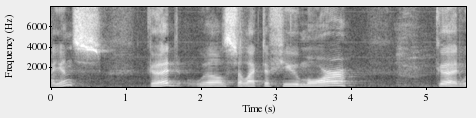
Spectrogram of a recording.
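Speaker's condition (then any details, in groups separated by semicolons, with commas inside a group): No condition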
